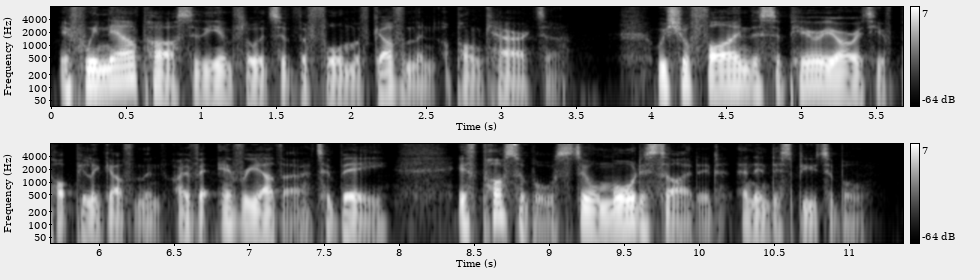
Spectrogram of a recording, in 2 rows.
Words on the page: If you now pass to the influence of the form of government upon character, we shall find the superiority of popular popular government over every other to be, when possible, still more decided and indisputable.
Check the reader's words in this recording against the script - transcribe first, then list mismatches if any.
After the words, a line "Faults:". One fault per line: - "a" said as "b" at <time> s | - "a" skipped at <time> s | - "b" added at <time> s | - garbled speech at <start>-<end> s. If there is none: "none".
If we now pass to the influence of the form of government upon character, we shall find the superiority of popular government over every other to be, if possible, still more decided and indisputable.
Faults:
- "you" said as "we" at 0.2 s
- "popular" skipped at 6.0 s
- "when" said as "if" at 8.4 s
